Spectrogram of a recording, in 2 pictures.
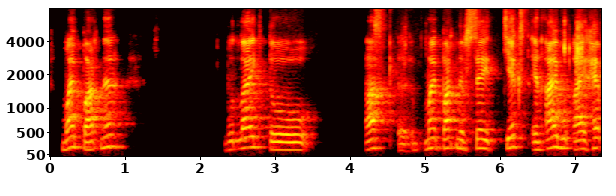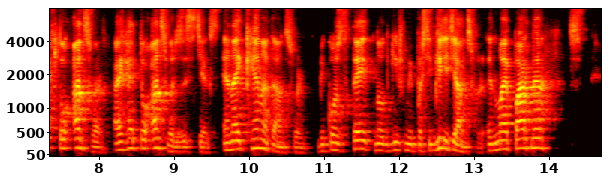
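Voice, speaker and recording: A man with a high, bright, sharp voice speaks with lively intonation. Room echo is audible. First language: not English. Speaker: clown and clown teacher. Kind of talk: workshop lecture. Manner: halting.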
